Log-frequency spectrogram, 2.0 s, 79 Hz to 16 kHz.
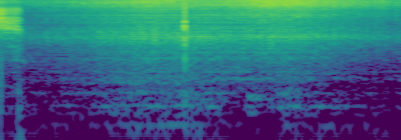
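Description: Drill press boring the tap-drill holes for M5 threads into a steel plate: a soft hiss of cutting that swells and fades, with one faint click about a second in.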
